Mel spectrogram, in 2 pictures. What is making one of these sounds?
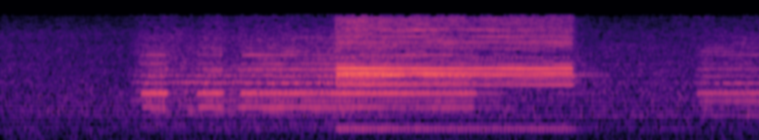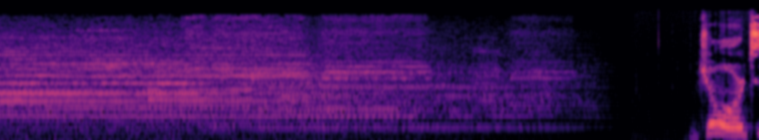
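Car horns honk and blare in a traffic jam.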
